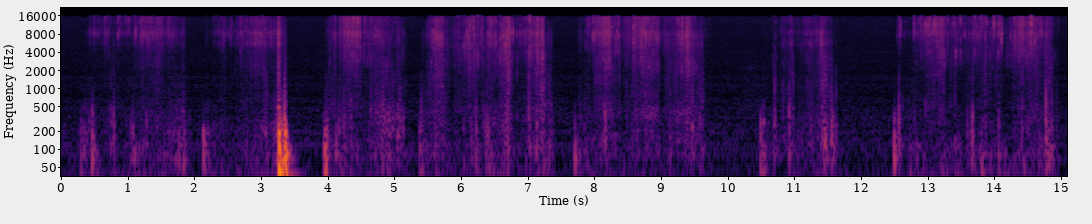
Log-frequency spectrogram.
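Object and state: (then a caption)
Foam-bead clay (floam) being scratched. Purple foam-bead floam clay sits on a microphone head and is scratched and picked at with a thin, small tool. Soft crinkling, crunchy crackles come in bursts of bright texture over low, muffled rubbing, with brief quiet gaps and one louder thump near the start.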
